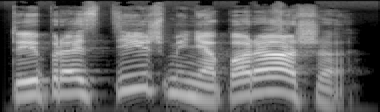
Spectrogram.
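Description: An audiobook reader voicing a huge bearded man, loud and hoarse, who proposes marriage. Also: a little high, moderate pace, dry recording, studio quality, close to an everyday voice. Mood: playful shouting.

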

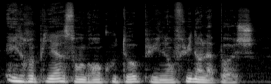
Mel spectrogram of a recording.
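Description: A man narrating an audiobook in a steady, measured storytelling manner. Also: mid-range voice, slightly rough. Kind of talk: scripted narration.

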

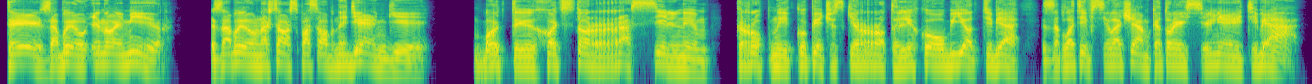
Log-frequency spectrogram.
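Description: Brief: mocking raven-druid, gravelly and crisp, drawling taunts, a male narrator's put-on voice, audiobook. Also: medium pitch, sharp tone, no room sound, clean studio sound, exaggerated voice. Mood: scornful. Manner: slow, scornful, taunting.

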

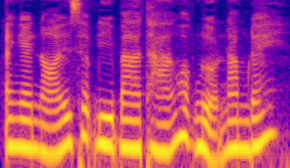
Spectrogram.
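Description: A friendly male assistant in a storybook, plain and helpful, as a woman reads his part. The voice stays warm and mellow. He answers questions simply. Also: medium pitch, brisk, natural voice. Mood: informative.

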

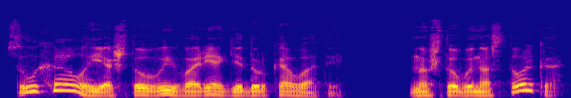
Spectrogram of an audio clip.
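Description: A man voicing a mocking, quarrelsome young Norse warrior woman in an audiobook, with a husky, sharp-tongued voice. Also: low-pitched, wildly swooping pitch, moderate pace, pitched above the performer's own voice, heavily acted. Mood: scornful.

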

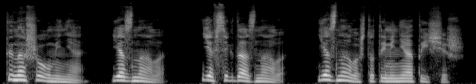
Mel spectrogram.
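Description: A man's voice: sing-song, normal speed, no room sound. A breathless little girl with a piercing, pleading voice, put on by a male reader in an audiobook. The sound is dry and close, with no room around it. Her voice sits well above the reader's own. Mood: excited pleading. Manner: high, shrill, pleading. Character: young girl, excited and clinging.

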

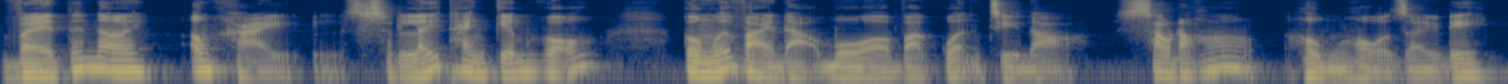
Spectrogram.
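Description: A man narrating a ghost story in an expressive, dramatic storytelling manner. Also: low voice, normal speed.

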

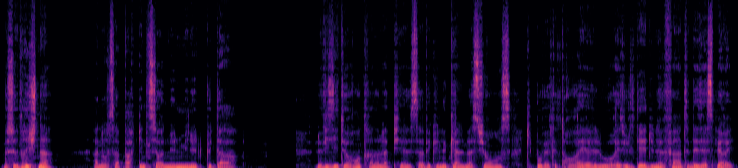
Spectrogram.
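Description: A man narrating a literary story in a steady, even storytelling manner, on a close microphone. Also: lowish voice, moderate pace, gravelly, breathy edge, dry recording. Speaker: audiobook narrator.

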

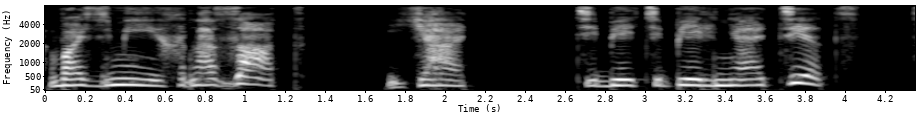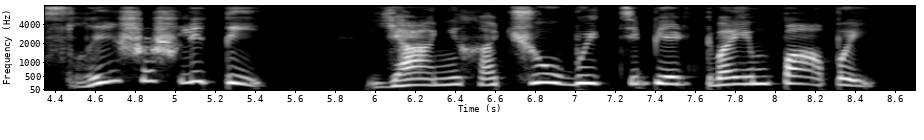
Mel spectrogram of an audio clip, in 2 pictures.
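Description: A woman voicing a desperate, unstable father who speaks in a trembling, hushed whisper. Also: medium pitch, no echo, studio quality. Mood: bitter.

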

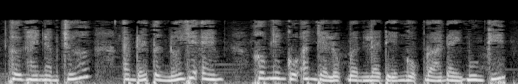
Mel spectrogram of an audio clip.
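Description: A woman's voice: medium pitch, fast, warm tone, faint music behind, lightly acted. A woman voicing a desperate young lover. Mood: pleading. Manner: urgent, insistent pleading. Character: passionate young man pleading with his lost love.

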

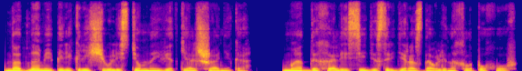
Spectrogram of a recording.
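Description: A man narrating a story in the first person, measured and steady. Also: deep voice, dry recording, studio quality. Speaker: audiobook reader.

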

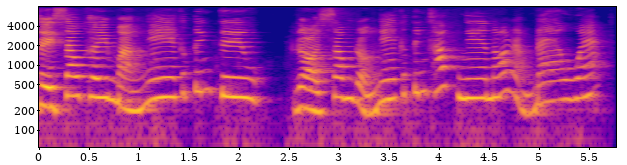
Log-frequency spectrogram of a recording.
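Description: A woman's voice: sits high, animated, moderate pace, darkish tone. A woman narrating ghost stories in a chatty, casual way, often speaking straight to her listeners. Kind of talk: casual spoken storytelling. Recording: roomy echo.

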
